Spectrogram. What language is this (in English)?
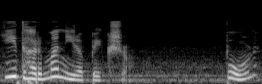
Konkani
